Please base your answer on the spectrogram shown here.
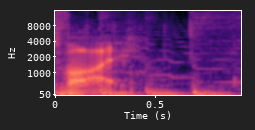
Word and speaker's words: Vi: The bee's name is Vi, and it is pronounced Vi because it's short for Violet.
